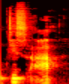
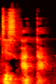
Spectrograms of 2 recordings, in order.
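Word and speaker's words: تسع: You see, the ta marbuta is there, so the ashara should also have ta marbuta. So Tis'a, not Tis'ata.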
